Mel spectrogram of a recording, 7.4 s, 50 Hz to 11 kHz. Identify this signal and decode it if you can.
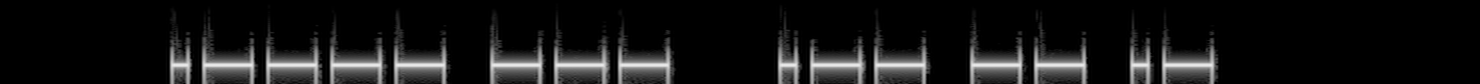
Morse code, heard as a keyed tone, about 15 wpm, 700 Hz. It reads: 1O WMA
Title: Winter Field Day Exchanges 15wpm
